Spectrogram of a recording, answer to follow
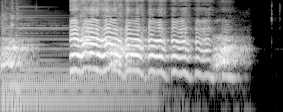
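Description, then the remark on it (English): A dog lets out a drawn-out, wavering bark-like yelp lasting about a second and a half, fairly loud, after a brief lower murmur, with no talking. “Is that your dog barking?”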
